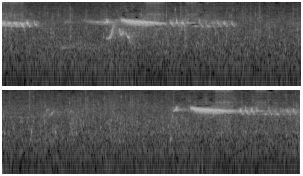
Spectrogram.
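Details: Oriental greenfinch, a common resident bird in Korea, giving bright, high, buzzy trilled notes in three short bursts, over a steady hiss like running water.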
